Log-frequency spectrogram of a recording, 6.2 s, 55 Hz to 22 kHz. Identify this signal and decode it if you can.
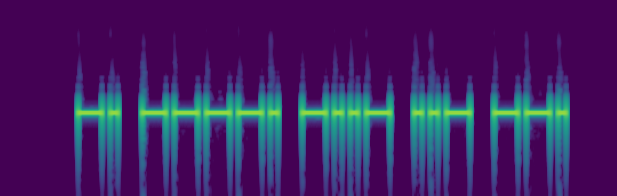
Morse code, heard as a keyed tone, about 15 wpm, 700 Hz. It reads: N9XUG
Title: USA Call Signs - 5 Characters - Repeated 3x - 15wpm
